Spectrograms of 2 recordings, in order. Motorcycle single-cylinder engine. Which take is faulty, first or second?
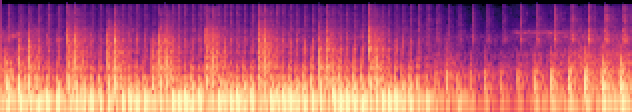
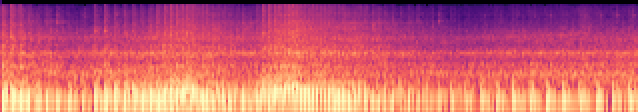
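first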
